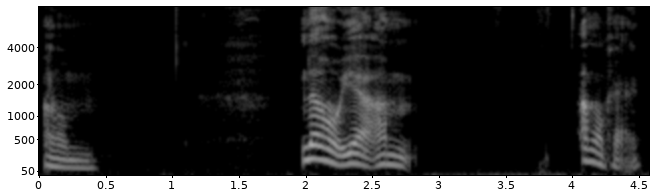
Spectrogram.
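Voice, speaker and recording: A man acting a husky, halting, downcast boyfriend. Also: medium pitch, sing-song, voice pushed up, exaggerated voice. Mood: downcast, evasive. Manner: halting, hesitant, sighing and trailing off. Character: depressed, hesitant boyfriend opening up to his partner. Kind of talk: intimate ASMR roleplay.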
